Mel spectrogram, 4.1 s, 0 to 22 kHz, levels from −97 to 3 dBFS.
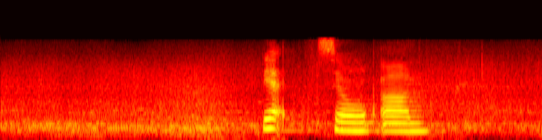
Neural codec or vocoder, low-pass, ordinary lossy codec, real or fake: codec, 16 kHz, 1 kbps, X-Codec, HuBERT features, trained on balanced general audio; none; none; fake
